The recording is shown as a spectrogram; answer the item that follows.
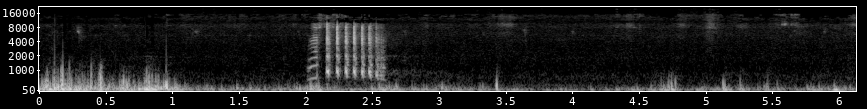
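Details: Sandhill crane calling during a flyby at Lake Wales, Florida: a single rolling, harmonic-rich call lasting about half a second, set against heavy low wind rumble and scattered thumps.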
